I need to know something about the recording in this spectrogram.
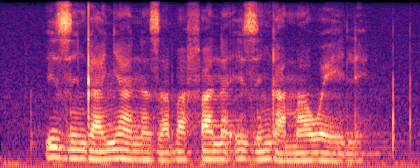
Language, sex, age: Zulu, male, 20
